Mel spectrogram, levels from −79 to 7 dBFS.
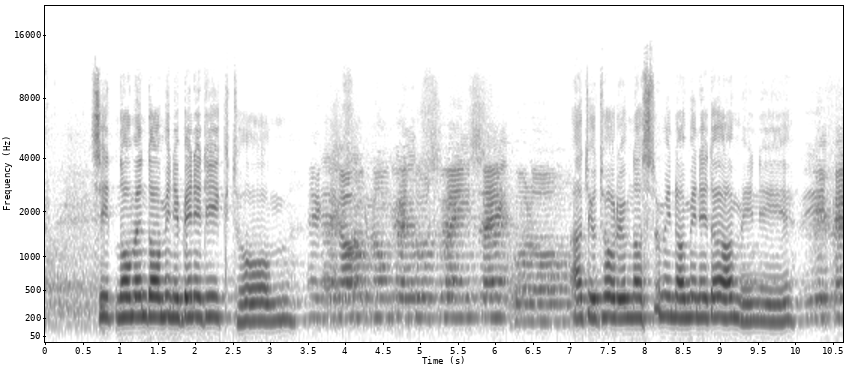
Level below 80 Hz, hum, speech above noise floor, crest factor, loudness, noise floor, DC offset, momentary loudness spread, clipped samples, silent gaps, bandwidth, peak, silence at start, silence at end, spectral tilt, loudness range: -76 dBFS; none; 20 dB; 18 dB; -23 LUFS; -43 dBFS; under 0.1%; 14 LU; under 0.1%; none; 11.5 kHz; -6 dBFS; 0 s; 0 s; -6 dB/octave; 8 LU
